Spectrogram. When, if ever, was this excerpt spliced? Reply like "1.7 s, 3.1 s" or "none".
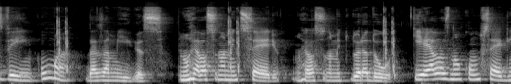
4.0 s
